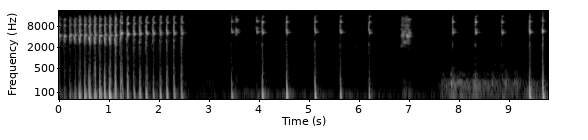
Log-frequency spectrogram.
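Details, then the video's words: Lovebird calling a rival: a burst of rapid high chattering (ngekek) slows and stops, followed by scattered single sharp ticks (ngetik), one hissing rasp and a faint low murmur in the background. "Suara LOVEBIRD GACOR, NGETIK Lanjut NGEKEK PANJANG Memanggil LAWAN"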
